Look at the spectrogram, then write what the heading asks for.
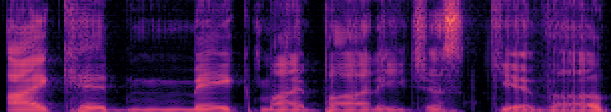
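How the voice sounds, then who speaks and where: A man's voice with a dark, mellow tone, dry and close with no echo. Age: 20s. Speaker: podcast co-host. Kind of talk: casual chat.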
